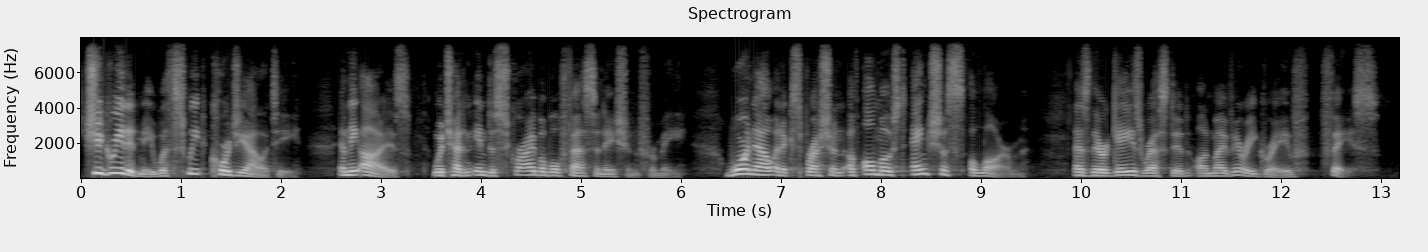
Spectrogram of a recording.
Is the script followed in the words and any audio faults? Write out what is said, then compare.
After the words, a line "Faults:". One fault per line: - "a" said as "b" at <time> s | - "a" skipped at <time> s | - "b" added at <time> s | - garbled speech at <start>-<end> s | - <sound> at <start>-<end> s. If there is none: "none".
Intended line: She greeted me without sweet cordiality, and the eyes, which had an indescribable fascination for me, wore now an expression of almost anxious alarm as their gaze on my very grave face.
She greeted me with sweet cordiality, and the eyes, which had an indescribable fascination for me, wore now an expression of almost anxious alarm as their gaze rested on my very grave face.
Faults:
- "without" said as "with" at 0.7 s
- "rested" added at 10.6 s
